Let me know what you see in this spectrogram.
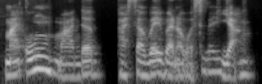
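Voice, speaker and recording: An older woman from Vietnam, a guest on a family podcast, recalling her life in casual talk with halting, simple phrasing and many restarts. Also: low voice, fairly even intonation, gravelly, dark tone.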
